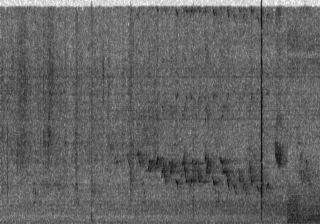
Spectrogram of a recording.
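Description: Quiet outdoor ambience with a small bird chirping a rapid run of short notes in the middle, and one sharp click just after five seconds. Near the end a louder steady background noise sets in.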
